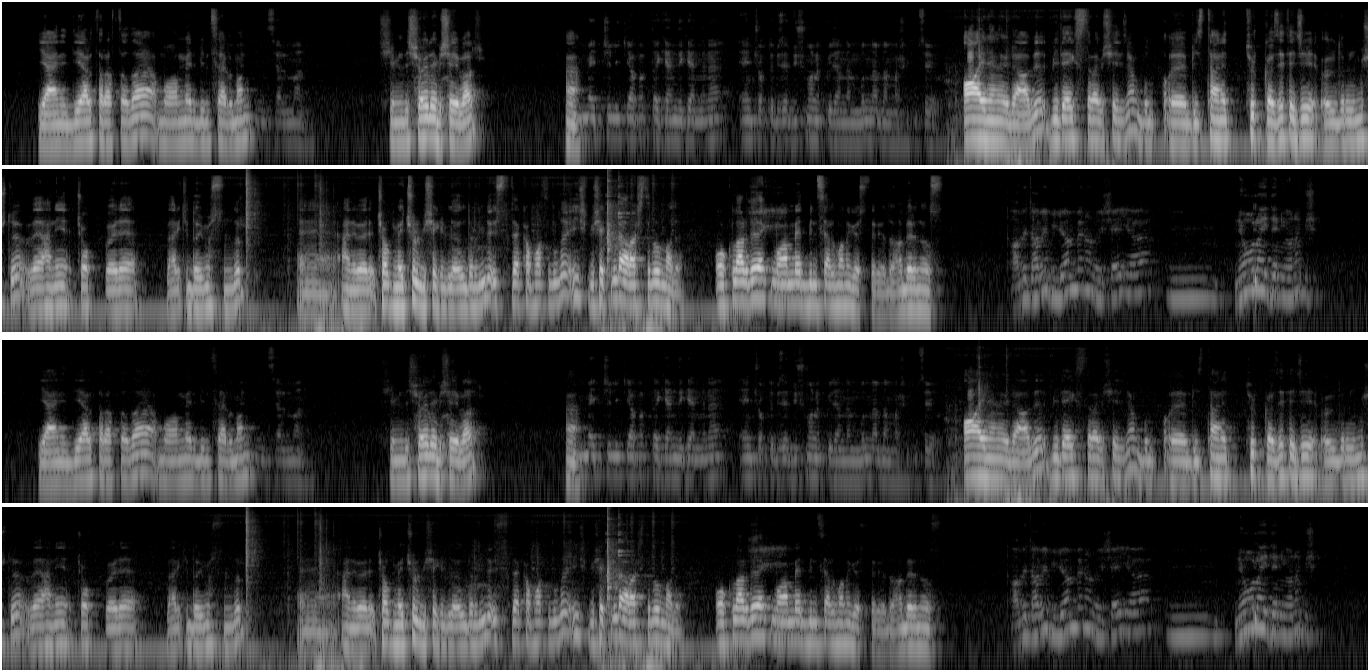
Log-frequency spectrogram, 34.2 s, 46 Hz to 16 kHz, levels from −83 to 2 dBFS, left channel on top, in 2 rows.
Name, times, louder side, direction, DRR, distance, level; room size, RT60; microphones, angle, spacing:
voice 1, 0.5-3.1 4.8-5.9 7.0-7.2 12.0-18.8 19.1-20.1 20.8-25.6 26.0-28.7, left 5 dB, 65° left, 0.6 m, -29 dB
voice 2, 2.8-3.9 5.1-5.9 7.1-11.8 26.4-27.0 29.6-33.5, left 1 dB, 15° left, 1.9 m, -49 dB
sound 1, 11.8-26.4, equal, 5° right, 1.6 m, -48 dB
18.0 x 7.2 x 7.8 m
head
